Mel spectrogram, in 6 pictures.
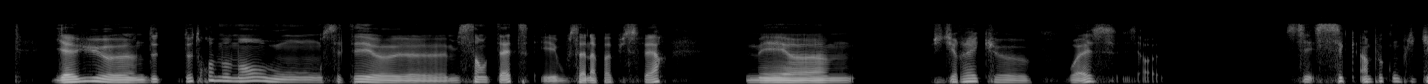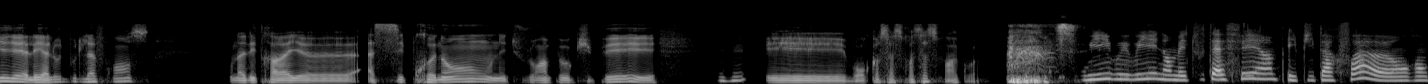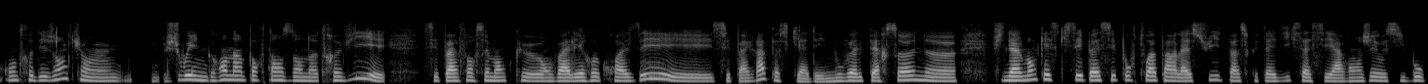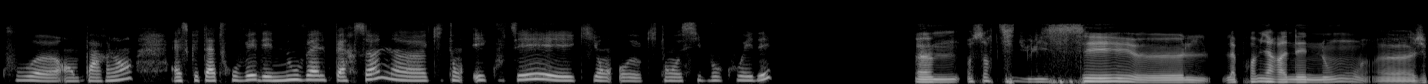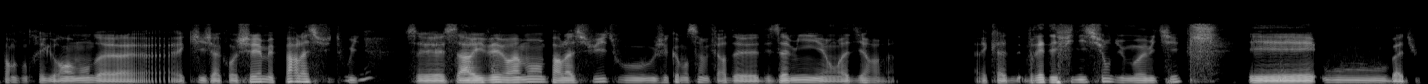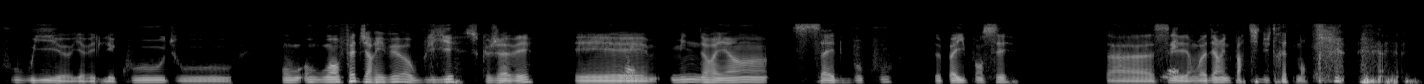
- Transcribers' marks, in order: drawn out: "heu"; drawn out: "et"; chuckle; stressed: "nouvelles"; stressed: "écoutées"; chuckle
- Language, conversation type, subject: French, podcast, Quel est le moment où l’écoute a tout changé pour toi ?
